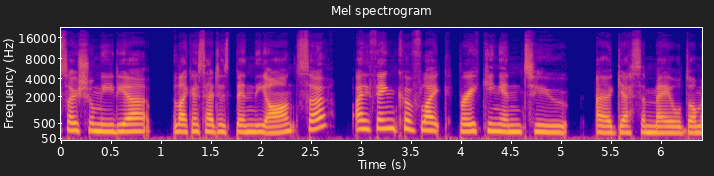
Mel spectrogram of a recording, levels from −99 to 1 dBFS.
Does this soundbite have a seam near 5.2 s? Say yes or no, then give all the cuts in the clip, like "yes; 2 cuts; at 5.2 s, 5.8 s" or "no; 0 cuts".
no; 2 cuts; at 1.0 s, 3.9 s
